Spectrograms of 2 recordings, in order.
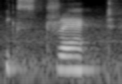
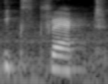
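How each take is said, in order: First: The stress is on the second syllable. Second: The same.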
